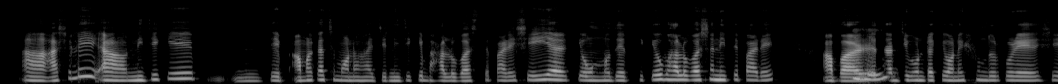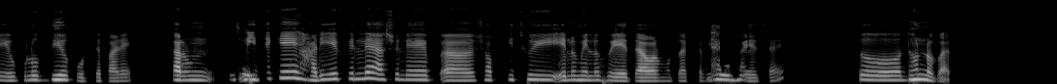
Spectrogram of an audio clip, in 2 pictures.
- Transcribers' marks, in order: none
- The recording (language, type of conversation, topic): Bengali, podcast, নিজেকে সময় দেওয়া এবং আত্মযত্নের জন্য আপনার নিয়মিত রুটিনটি কী?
